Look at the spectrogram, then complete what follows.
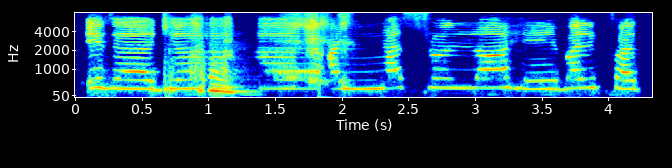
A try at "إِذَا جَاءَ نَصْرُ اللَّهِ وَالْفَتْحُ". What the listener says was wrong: نہیں، ایک غلطی کر دیا آپ نے. اذا جاء نصر اللہ ایسے پڑھنا ہے. آپ نے پڑھا اذا جاء النصر اللہ، ان نہیں پڑھیں گے. اذا جاء نصر اللہ ایسے. میں نے بتایا تھا کہ عربی میں ہر زبر کو چھوٹے آ کی آواز سے، ہر زیر کو چھوٹی ای کی آواز سے اور ہر پیش کو چھوٹی او کی آواز سے پڑھیں گے.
